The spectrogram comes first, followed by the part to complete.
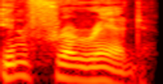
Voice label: "infrared", us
